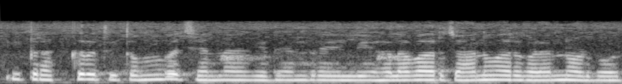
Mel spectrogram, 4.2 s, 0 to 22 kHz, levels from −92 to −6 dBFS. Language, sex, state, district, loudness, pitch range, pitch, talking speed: Kannada, female, Karnataka, Dakshina Kannada, -15 LUFS, 195-215 Hz, 205 Hz, 145 wpm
